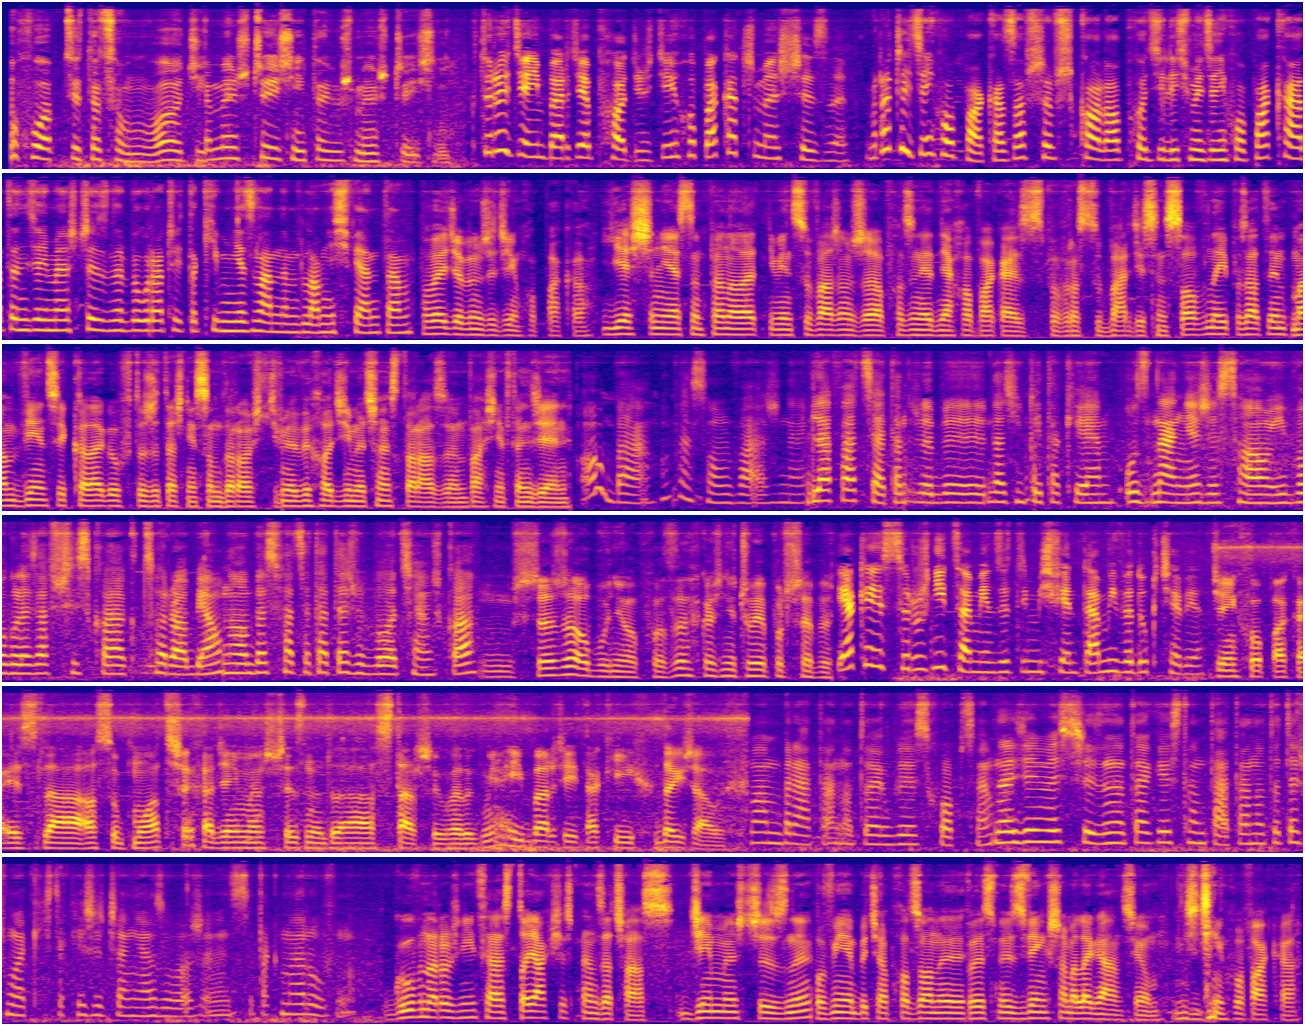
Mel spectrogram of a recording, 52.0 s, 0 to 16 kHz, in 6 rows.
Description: Dzień Chłopaka. Co o tym święcie myślą mieszkańcy Rzeszowa? (sonda)
Nasi reporterzy zapytali o to mieszkańców Rzeszowa.
sonda.mp3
